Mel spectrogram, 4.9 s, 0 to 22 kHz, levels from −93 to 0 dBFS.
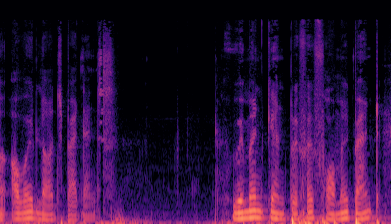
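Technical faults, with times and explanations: Throughout: sample clock jitter. The converter's clock wavers by a few microseconds, so each sample lands slightly off time, producing a roughness about 40 dB below the signal that swells on steep, loud, bright passages and disappears in silence. A spectrogram shows a faint broadband haze tracking loud moments.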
